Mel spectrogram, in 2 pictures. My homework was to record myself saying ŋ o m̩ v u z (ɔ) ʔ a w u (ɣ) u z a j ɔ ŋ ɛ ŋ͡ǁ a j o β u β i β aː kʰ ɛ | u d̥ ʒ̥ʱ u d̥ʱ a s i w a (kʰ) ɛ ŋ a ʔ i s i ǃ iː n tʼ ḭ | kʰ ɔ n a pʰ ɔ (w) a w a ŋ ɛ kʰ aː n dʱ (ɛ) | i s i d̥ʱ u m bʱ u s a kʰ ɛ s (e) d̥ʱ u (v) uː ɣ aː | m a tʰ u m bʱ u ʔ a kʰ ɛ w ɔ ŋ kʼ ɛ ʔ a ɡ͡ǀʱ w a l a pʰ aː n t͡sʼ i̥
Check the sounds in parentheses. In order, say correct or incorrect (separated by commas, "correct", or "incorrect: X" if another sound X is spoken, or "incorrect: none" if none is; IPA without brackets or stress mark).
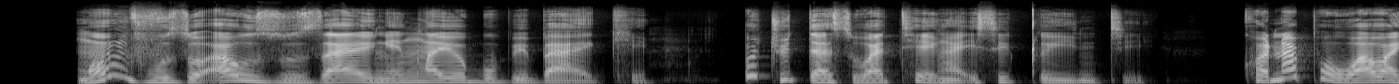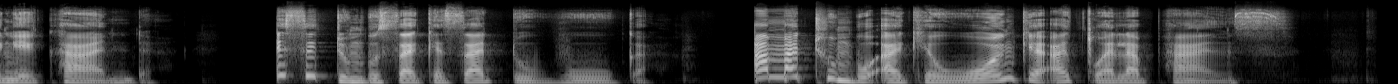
correct, incorrect: z, incorrect: tʰ, correct, incorrect: a, incorrect: a, incorrect: β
